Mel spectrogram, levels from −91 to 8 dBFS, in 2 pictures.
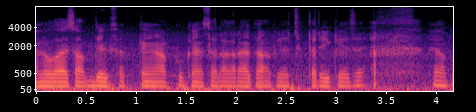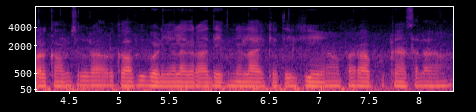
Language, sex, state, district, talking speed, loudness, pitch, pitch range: Hindi, male, Chhattisgarh, Rajnandgaon, 260 wpm, -26 LUFS, 115 Hz, 115-120 Hz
